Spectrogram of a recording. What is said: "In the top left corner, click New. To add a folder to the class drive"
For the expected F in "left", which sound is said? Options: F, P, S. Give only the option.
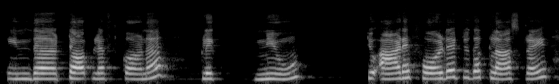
F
